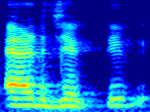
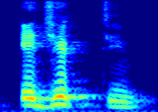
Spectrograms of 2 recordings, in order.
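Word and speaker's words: adjective: नॉट एडजेक्टिव, इट इज एजेक्टिव। D silent होता है UK English, ठीक है।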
